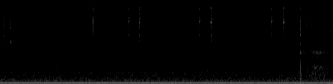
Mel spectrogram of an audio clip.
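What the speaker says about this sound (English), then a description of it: "And click the Locate button." A few quick, faint mouse clicks in software, scattered sharp ticks over a low steady hum.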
